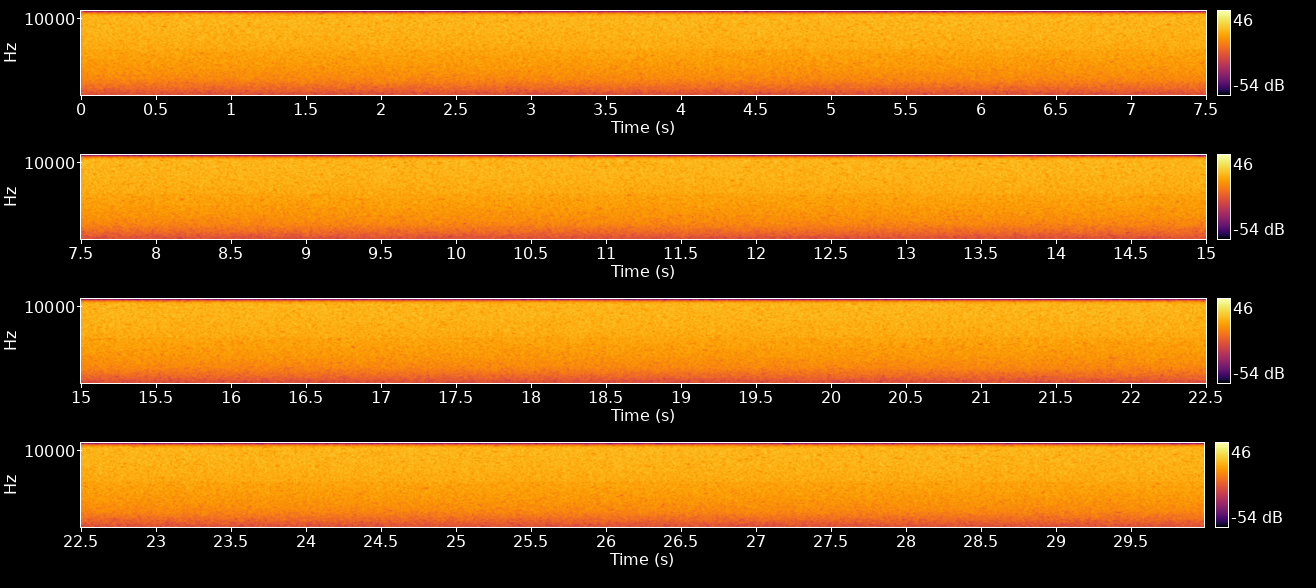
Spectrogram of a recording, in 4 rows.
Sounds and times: TV-Static-Sound 0.0 - 29.9

